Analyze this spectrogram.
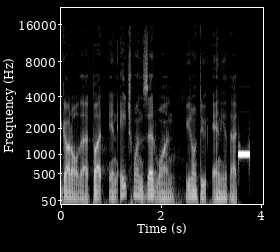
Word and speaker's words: H1Z1: and it's called h1z1 yes I'm Canadian so I have to say it like that h1z1 now playing h1z1 it's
